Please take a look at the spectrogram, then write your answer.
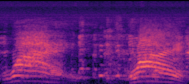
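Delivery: imitating children's plea, drawn out; pleading. Children pleading with their teacher for a reason, mock pleading. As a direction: plead like a puzzled pupil, mock-earnest. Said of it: "And they plead".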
